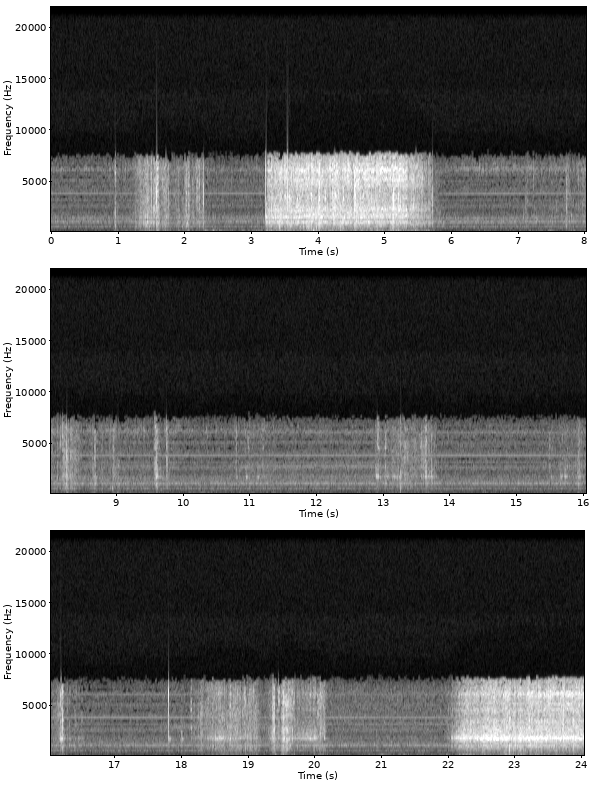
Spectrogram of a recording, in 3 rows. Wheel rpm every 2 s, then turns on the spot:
10, 40, 100, 10, 10, 0, 10, 0, 0, 10, 0, 100.
18-20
